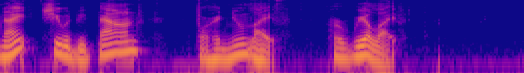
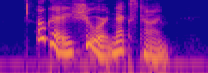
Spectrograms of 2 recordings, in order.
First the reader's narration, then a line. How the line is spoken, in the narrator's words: agreed, knowing happily that there would be no next time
